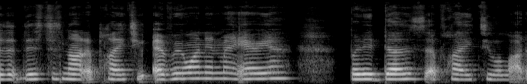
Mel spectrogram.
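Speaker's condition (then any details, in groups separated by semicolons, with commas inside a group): Cerebral palsy, athetoid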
